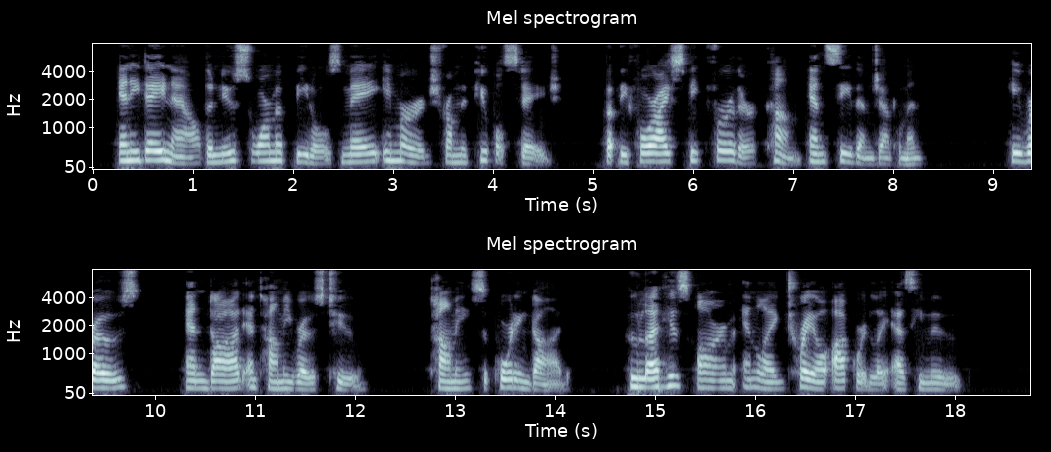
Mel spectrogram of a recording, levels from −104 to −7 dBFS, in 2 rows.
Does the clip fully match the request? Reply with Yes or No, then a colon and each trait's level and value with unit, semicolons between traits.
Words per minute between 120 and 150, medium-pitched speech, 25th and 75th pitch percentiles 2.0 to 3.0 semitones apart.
No: average, 145 wpm; medium, 180 Hz; average, 3.6 semitones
